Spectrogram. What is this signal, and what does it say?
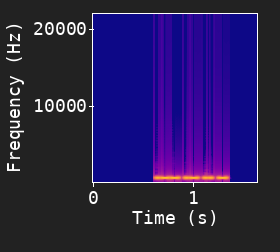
Morse code, heard as a keyed tone, about 53 wpm, 700 Hz. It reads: WAIT
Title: Sentences from Top 500 Words - New Word Drill - 50wpm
